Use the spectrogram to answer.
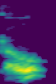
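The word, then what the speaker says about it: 五: Um while talking about the fives um the number is actually symbolic uh because in Japanese the number five is pronounced go.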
